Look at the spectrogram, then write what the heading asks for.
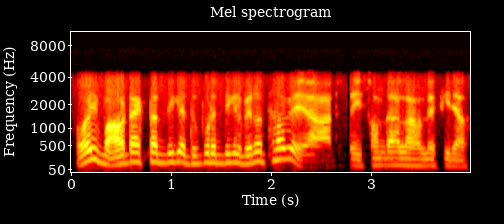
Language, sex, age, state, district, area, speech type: Bengali, male, 18-30, West Bengal, Darjeeling, urban, conversation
